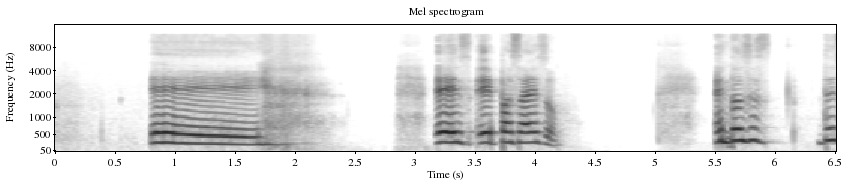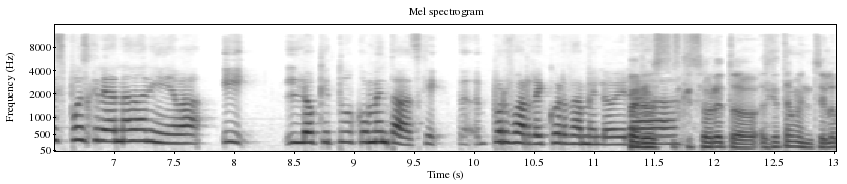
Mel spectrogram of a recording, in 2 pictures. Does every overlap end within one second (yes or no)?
yes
